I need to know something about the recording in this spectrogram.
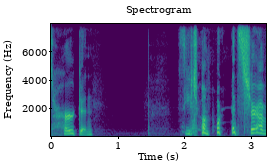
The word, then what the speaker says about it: Hurricane: pronounce herkin.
